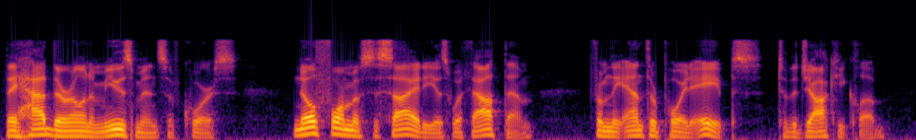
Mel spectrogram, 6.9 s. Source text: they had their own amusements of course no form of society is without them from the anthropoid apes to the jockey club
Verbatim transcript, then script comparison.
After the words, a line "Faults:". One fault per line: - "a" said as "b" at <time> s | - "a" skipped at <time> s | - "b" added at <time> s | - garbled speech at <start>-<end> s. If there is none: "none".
they had their own amusements of course no form of society is without them from the anthropoid apes to the jockey club
Faults:
none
